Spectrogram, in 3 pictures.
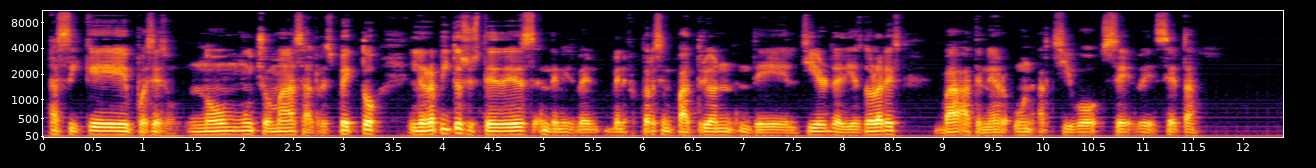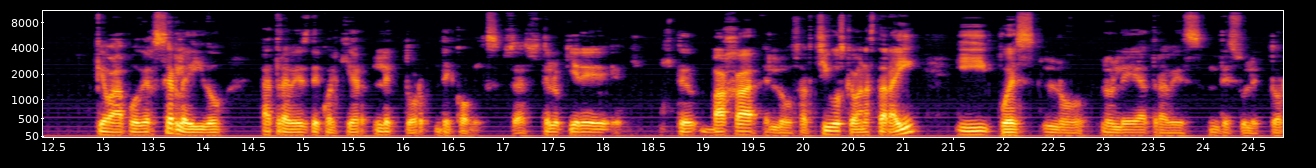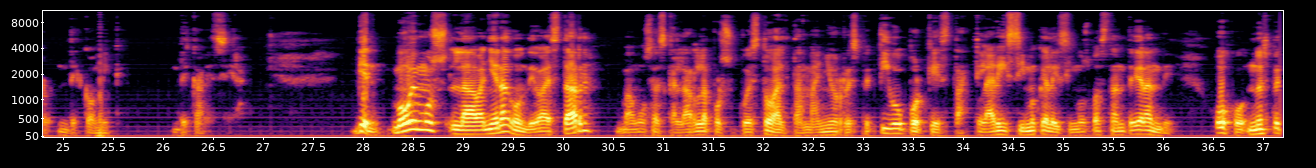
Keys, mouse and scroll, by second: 0.5-1.5 scroll down 1, 7.1 middle click, 7.5-8.0 scroll down 2, 10.0 alt+h, 10.8-11.1 scroll down 2, 13.5 middle click, 13.5-14.6 scroll up 1, 14.7 shift+middle click, 14.9-17.1 shift+middle drag, 17.5 g, 18.1 x, 19.2 Escape, 20.3-20.7 scroll down 3, 22.2-23.3 shift+middle drag, 22.6 click, 23.6 middle click, 24.2 click, 25.1 g, 29.4-30.5 drag, 30.7 s, 32.4-33.5 drag, 33.6-34.4 typing, 36.1-37.0 drag, 37.0 typing.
